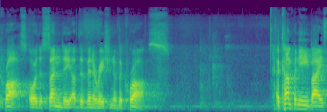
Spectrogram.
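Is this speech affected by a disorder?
No.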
